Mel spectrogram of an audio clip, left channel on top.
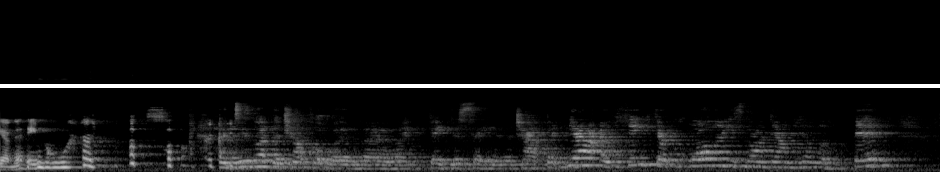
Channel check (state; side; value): silent; left; 54 dB below the other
